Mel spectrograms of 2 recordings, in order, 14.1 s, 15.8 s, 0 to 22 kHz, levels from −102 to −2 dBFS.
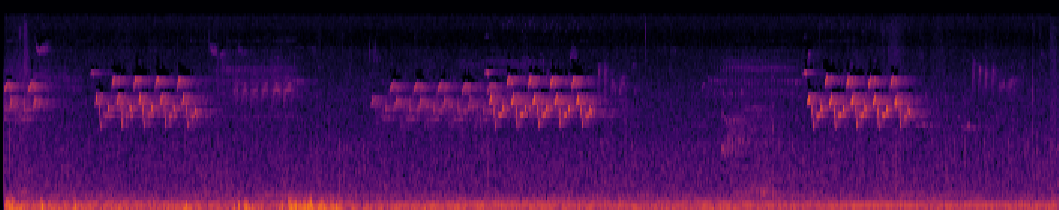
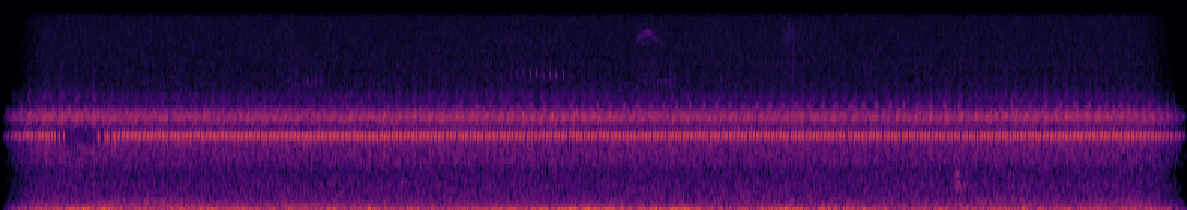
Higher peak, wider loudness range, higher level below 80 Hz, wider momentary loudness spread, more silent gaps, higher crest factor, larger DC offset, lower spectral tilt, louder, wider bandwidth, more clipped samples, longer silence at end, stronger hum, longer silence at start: first, -26 dBFS vs -34 dBFS; about the same, 3 LU vs 1 LU; first, -50 dBFS vs -58 dBFS; first, 13 LU vs 2 LU; neither; first, 20 dB vs 14 dB; neither; first, -4.5 dB/octave vs -3 dB/octave; first, -45 LUFS vs -49 LUFS; about the same, 16 kHz vs 16 kHz; neither; about the same, 0 s vs 0.05 s; neither; about the same, 0.05 s vs 0.1 s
